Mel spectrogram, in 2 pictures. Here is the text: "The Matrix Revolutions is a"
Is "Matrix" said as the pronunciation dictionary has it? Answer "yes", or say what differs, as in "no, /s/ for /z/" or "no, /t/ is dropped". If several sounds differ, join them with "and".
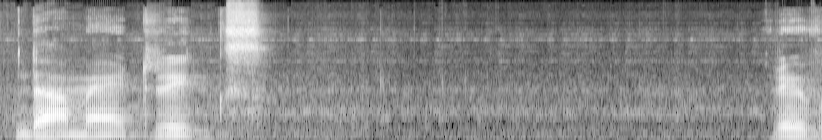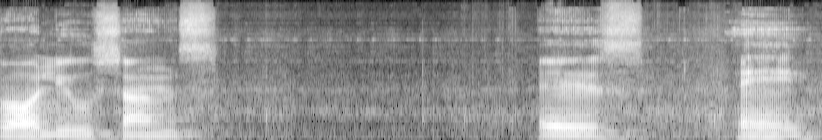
yes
